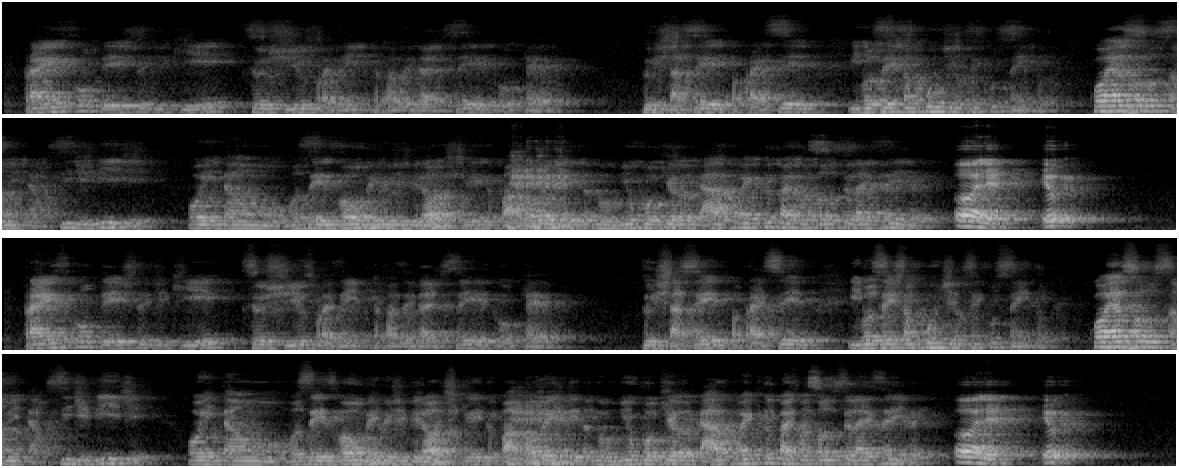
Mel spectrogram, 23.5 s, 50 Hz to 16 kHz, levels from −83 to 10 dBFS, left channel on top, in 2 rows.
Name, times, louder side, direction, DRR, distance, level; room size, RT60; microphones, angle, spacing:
voice 1, 0.2-2.1 2.4-5.5 6.4-10.4 10.9-13.1 13.6-21.0, right 1 dB, 60° right, -2 dB, 7.9 m, -28 dB
voice 2, 11.0-11.3 16.8-17.4 21.3-22.4, left 2 dB, 30° left, 6 dB, 5.1 m, -22 dB
27.5 x 25.0 x 7.7 m, 1.2 s
head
